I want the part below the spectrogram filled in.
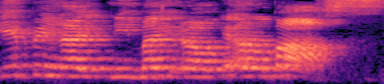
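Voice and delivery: very strong, high-pitched, loud London street accent.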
